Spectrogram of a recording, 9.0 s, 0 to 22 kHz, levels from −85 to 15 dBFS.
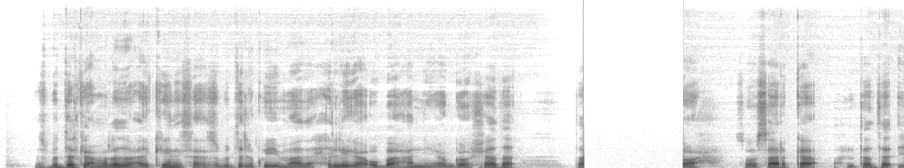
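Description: At 5.84 s the speech cuts out abruptly for about a second, until 6.84 s, leaving only faint hiss roughly 50 dB below the signal. That's an audio dropout to a faint residue, likely the feed breaking upstream while the path after it stayed live.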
